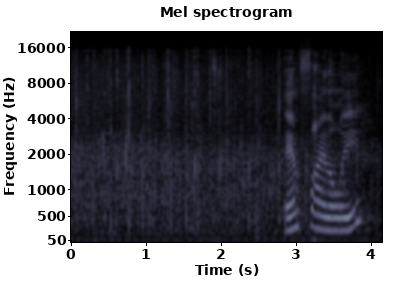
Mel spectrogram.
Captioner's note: applause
